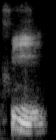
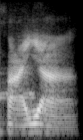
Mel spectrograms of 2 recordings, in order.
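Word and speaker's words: في: Jadi nanti kalau ketemu susunan fa sama ya itu bacanya ya fi, tidak mungkin faya, tidak mungkin fuyu, nah, tidak mungkin, atau fayu, tidak, ya. Jadi kalau ketemu susunan seperti ini fa dan ya bacanya fi.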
